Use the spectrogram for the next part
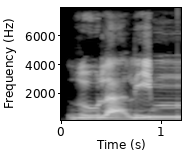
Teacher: memasukkan kemudian juga disertai dengan dengungan Nah jadi apa yang dimasukkan bunyi tanwin ini dimasukkan ke huruf mim · samping huruf mim termasuk salah satu huruf idgham B ghunah lagi maka cara membacanya dengan cara memasukkan kemudian juga disertai dengan dengungan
